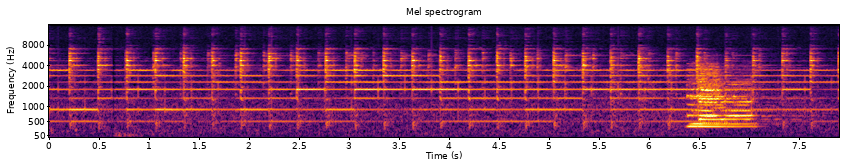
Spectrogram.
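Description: Railroad grade-crossing bell ringing steadily, about two strikes a second, as a train approaches. About six and a half seconds in, the approaching locomotive's air horn sounds one short blast, a chord of several notes at once, the loudest thing here.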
